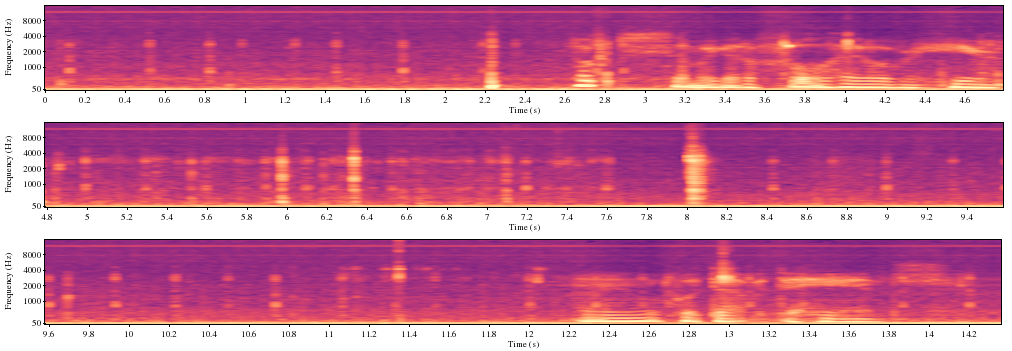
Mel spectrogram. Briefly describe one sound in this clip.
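A watch ticks rapidly and steadily, up close.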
